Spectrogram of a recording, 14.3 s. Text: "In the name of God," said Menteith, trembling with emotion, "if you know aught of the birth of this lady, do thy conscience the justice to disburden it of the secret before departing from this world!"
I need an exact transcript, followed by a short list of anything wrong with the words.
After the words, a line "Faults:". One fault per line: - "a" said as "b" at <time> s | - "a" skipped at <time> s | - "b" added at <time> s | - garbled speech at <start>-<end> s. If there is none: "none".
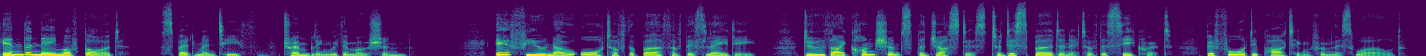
"In the name of God," sped Menteith, trembling with emotion, "if you know aught of the birth of this lady, do thy conscience the justice to disburden it of the secret before departing from this world!"
Faults:
- "said" said as "sped" at 1.6 s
